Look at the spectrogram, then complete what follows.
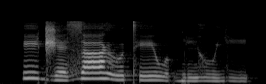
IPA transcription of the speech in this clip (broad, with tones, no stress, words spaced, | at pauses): e˦d͡ʒɛ˨ za˦ ɣʊ˦ tʰeː˦wʊ˨ɡ͡bĩ˨ ɣu˨ji˨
